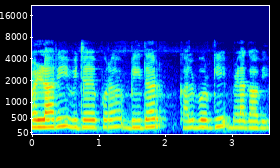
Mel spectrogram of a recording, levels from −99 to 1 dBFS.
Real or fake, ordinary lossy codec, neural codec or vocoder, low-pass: real; none; none; 7.2 kHz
